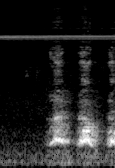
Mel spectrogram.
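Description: A dog barks three times in quick succession outdoors, the barks moderately loud and close, over a quiet background with a faint steady electronic tone.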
